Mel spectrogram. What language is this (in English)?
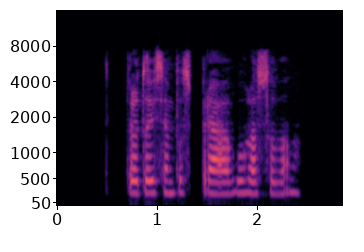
Czech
